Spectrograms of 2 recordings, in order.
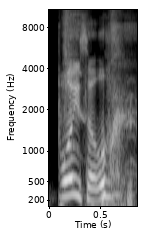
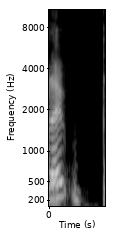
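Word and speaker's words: Boisil: A decade later, a plague struck Melrose, and when the prior, who was called Boisel, I checked that as well in case it was a typo. It's Boisel. – You're like, that's not right. Let me just Google that real fast. – Yeah, it's like, wow. No, Boisel. Boisel. I'm going to send you the spelling of it so you can see why I've pronounced it that way.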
